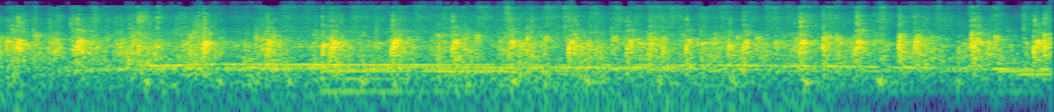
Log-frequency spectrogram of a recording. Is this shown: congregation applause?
yes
